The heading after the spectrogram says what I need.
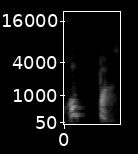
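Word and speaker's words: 오빠: yaitu Pa jadi kalau kita baca ini tulisannya kan Opa pakai ini ya Jadi bukan Oba ya dibacanya tapi Opa nih berikutnya Ada Sa ini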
